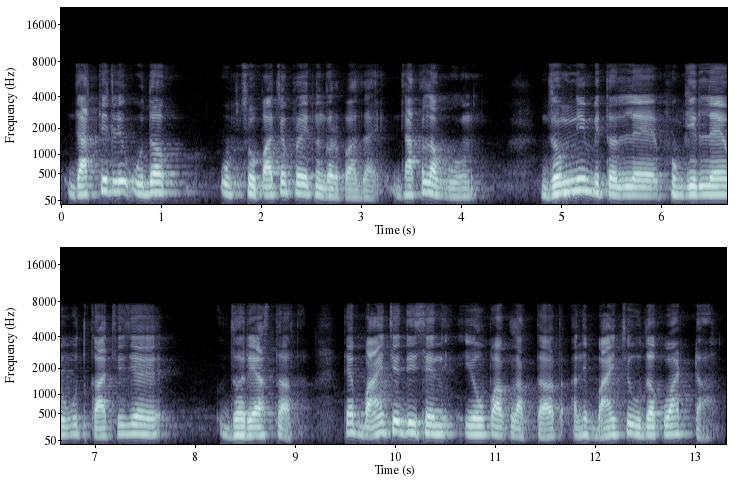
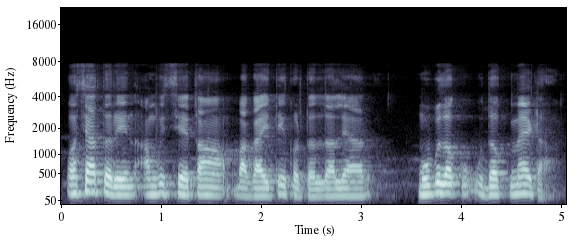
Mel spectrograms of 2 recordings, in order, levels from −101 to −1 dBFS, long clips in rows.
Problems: none marked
